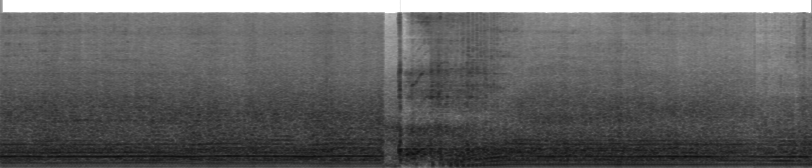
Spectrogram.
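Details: Toro Personal Pace self-propelled gas mower after removing a small piece of wood from the drive belt area: steady even engine hum, short dip midway, no squeal or chirp; running normally after fix.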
